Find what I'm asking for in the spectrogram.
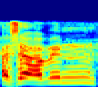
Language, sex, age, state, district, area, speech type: Santali, male, 45-60, Odisha, Mayurbhanj, rural, spontaneous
